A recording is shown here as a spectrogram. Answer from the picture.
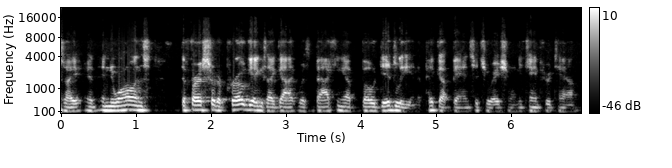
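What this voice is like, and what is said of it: Smooth radio voice. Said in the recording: “you do have a radio voice.”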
